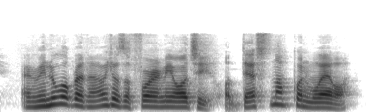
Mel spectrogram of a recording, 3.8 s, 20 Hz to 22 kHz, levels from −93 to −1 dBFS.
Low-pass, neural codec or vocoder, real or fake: 7.2 kHz; codec, 16 kHz, 0.5 kbps, FunCodec, trained on LibriTTS, 25 frames a second; fake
